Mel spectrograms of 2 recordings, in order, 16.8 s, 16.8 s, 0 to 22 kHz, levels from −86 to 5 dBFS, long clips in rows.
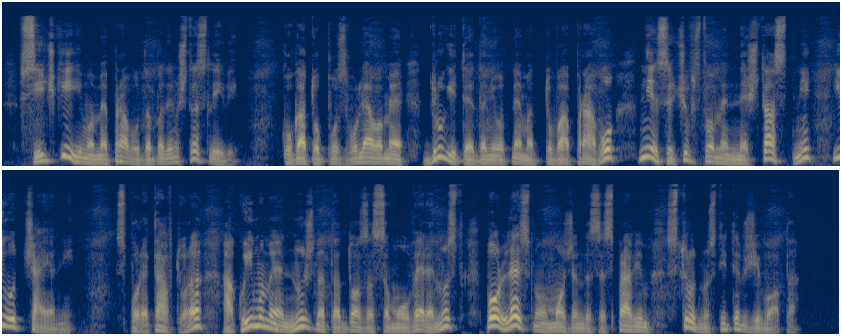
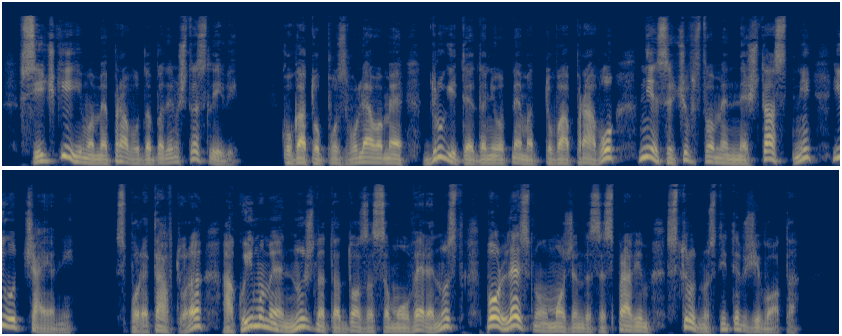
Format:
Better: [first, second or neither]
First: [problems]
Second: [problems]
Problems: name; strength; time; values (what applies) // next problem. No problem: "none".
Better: second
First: hiss; faint; throughout; 30 dB below the speech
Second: none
